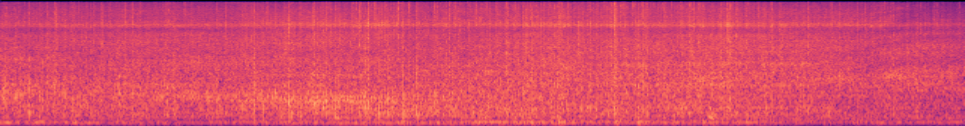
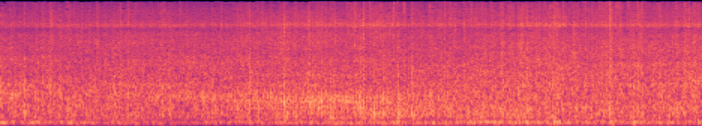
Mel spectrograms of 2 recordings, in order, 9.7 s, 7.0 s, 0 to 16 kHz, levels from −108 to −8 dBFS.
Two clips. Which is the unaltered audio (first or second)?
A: first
